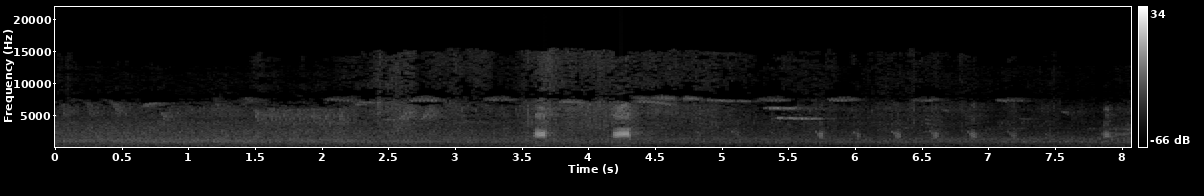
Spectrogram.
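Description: Ducks quacking on the water: two loud quacks about halfway through, then a run of fainter calls, over a steady hiss. A few short high bird whistles come in between.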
